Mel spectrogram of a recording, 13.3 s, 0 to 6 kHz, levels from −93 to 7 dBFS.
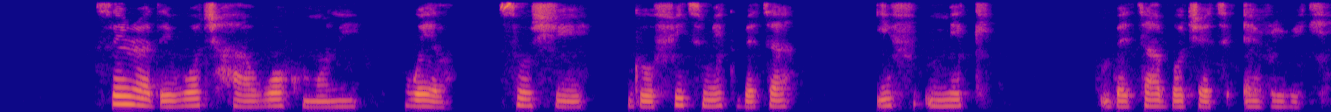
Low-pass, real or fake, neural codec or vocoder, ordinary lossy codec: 5.4 kHz; real; none; none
